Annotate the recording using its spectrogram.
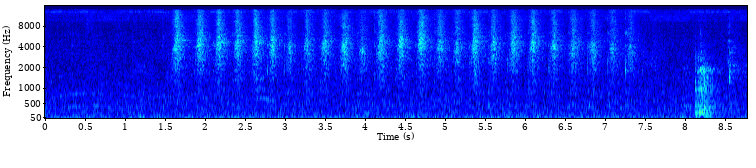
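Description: Finger-pump fine-mist spray bottle of hair spritz pumped rapidly, a quick run of short hissing sprays about five a second, starting about a second and a half in and stopping near the end.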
